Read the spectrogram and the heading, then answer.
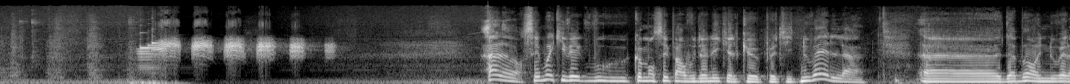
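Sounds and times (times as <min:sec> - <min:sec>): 
duck quacking loudly with nasal calls: 0:01.4 - 0:03.4
speech: 0:04.9 - 0:10.6.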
